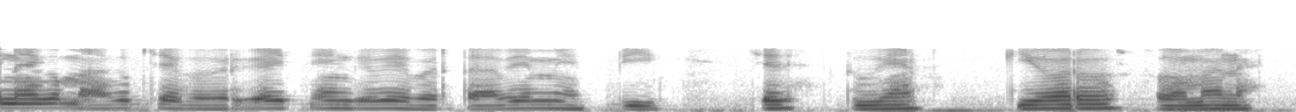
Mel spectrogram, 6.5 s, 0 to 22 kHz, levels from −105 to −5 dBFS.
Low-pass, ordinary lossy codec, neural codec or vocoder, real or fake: 3.6 kHz; none; none; real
